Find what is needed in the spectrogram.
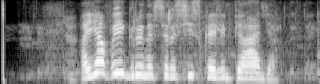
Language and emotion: Russian, positive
